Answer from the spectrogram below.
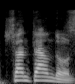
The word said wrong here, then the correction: Standerton: Standerton. – Standerton. It's difficult to pronounce. It's Standerton.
